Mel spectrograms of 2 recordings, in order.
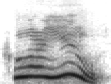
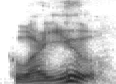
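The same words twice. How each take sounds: First: Very high, sing-song cricket asking who's there; much higher, lilting cricket voice; high musical cricket. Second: A hint of a mouse voice, near the narrator's own; lightly voiced mouse. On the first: Acted. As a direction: squeak it up high like a tiny cricket. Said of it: "He had a high musical voice". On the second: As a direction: ask it back simply, barely put on. Tucker asks back.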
